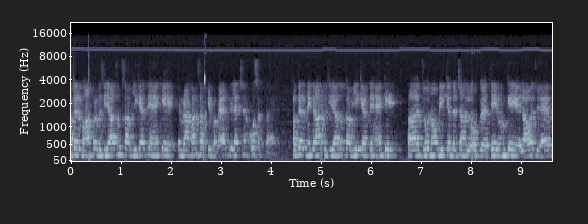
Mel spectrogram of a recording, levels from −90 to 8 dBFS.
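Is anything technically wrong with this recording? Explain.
Yes, two faults can be heard.

A switching supply whistle runs through the whole clip as a thin, high tone near 10 kHz, wandering between about 9.55 and 10.2 kHz, roughly 25 dB below the programme. A switch-mode power supply is cycling within hearing range, and its frequency shifts as the load on it changes. On a spectrogram it shows as a faint horizontal line that drifts slightly in height across the entire clip.

DAB burbling occurs at 2.61 to 2.82 s, 4.97 to 5.09 s and 7.86 to 8.17 s, as brief patches of blipping, burbling noise over the sound. Weak reception is letting bit errors, on the order of half a percent, slip past error correction into the MP2 stream. Corrupted samples put short blips of noise in single sub-bands, and corrupted scale factors make individual sub-bands jump in level for up to a frame. A spectrogram shows scattered rectangular blocks of energy in separate frequency bands over those spans, and the waveform shows small, irregular bursts.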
